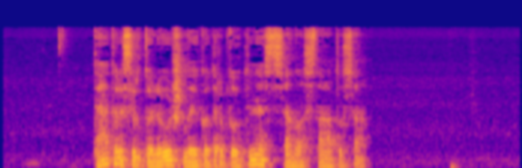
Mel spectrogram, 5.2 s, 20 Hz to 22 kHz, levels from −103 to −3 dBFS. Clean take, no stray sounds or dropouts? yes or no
yes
